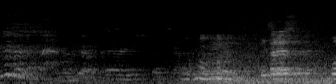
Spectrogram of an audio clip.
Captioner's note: laughter; voiceover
